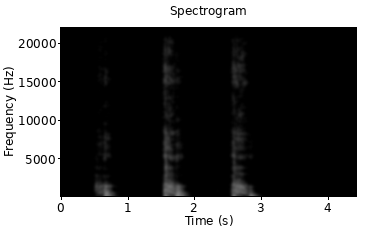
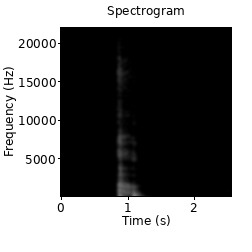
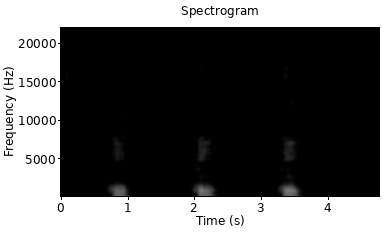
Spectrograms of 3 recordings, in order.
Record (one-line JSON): {"three_cough_length": "4.4 s", "three_cough_amplitude": 3518, "three_cough_signal_mean_std_ratio": 0.34, "cough_length": "2.6 s", "cough_amplitude": 3026, "cough_signal_mean_std_ratio": 0.27, "exhalation_length": "4.8 s", "exhalation_amplitude": 2181, "exhalation_signal_mean_std_ratio": 0.3, "survey_phase": "beta (2021-08-13 to 2022-03-07)", "age": "45-64", "gender": "Female", "wearing_mask": "No", "symptom_fatigue": true, "smoker_status": "Never smoked", "respiratory_condition_asthma": false, "respiratory_condition_other": false, "recruitment_source": "Test and Trace", "submission_delay": "0 days", "covid_test_result": "Negative", "covid_test_method": "LFT"}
